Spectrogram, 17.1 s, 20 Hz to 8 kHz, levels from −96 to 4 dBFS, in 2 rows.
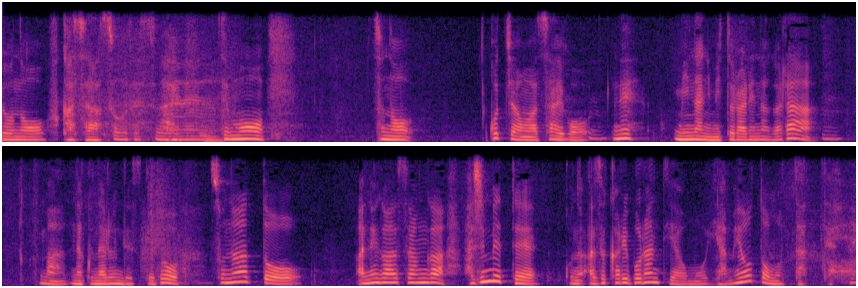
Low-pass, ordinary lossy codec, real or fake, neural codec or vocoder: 7.2 kHz; none; real; none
